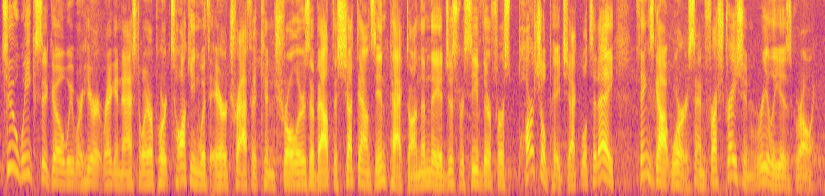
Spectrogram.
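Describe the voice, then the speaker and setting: A man's voice: mid-range voice, lively intonation, moderate pace, slight background noise. An American man reporting for TV news as a field reporter, narrating the story over background ambience.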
